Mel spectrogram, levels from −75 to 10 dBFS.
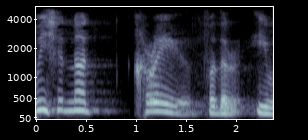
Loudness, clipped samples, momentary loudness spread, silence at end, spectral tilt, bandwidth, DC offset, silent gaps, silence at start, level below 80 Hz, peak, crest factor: -19 LUFS; under 0.1%; 7 LU; 0 s; -9.5 dB/octave; 5.2 kHz; under 0.1%; none; 0 s; -62 dBFS; -2 dBFS; 16 dB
